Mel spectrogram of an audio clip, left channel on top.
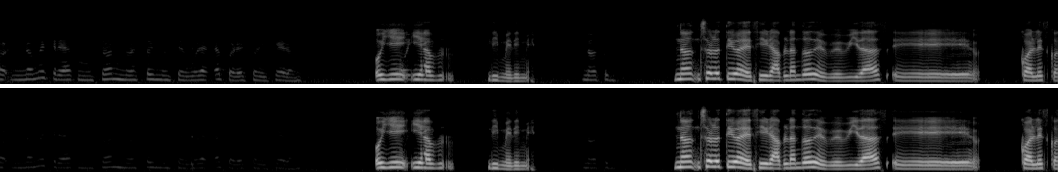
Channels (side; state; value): left; quieter; 5.6 dB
